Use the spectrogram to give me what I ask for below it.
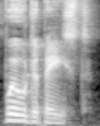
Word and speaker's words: Vildebeest: The Vickers Vildebeest. And yes, that's pronounced with a W, apparently the V was a spelling error.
